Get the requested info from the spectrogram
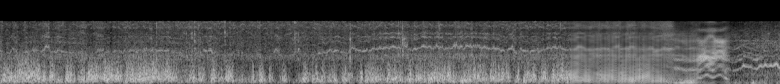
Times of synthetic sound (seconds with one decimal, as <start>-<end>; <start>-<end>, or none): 5.7-7.3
